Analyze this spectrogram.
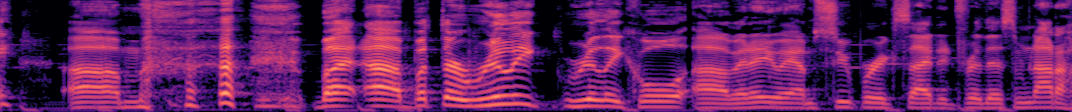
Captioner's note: laughs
